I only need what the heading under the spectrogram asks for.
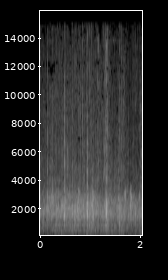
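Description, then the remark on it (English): A crowd applauds steadily for Pastor Brett's 25 years, many hands clapping at once in a dense, continuous patter that stays fairly even throughout. “And so I just want to give Pastor Brett a hand clap for those 25 years he and Cynthia.”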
